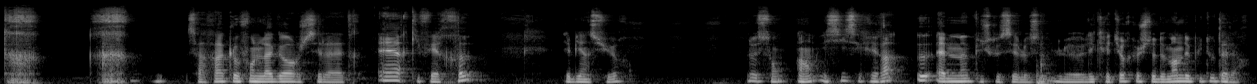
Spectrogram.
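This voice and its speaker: Patient and clear, a man with a mid-range voice reads out a recorded spelling dictation as a teacher, slowly sounding out every sound.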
